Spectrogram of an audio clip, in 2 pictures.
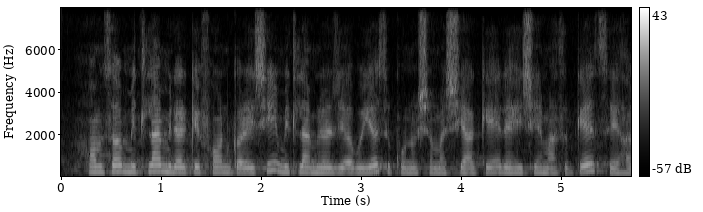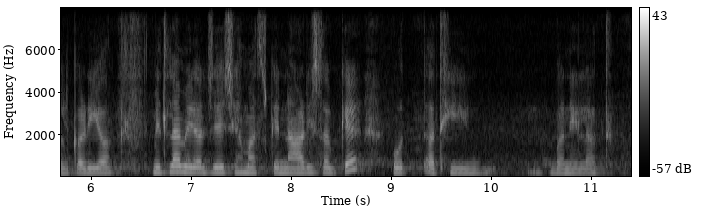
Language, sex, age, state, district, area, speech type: Maithili, female, 18-30, Bihar, Madhubani, rural, spontaneous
